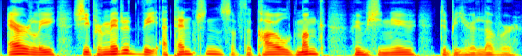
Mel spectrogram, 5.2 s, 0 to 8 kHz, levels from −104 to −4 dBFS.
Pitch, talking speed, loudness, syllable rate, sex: 110 Hz, 185 wpm, -20 LUFS, 5.3 syllables/s, male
